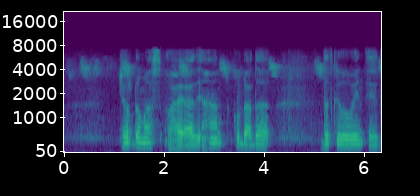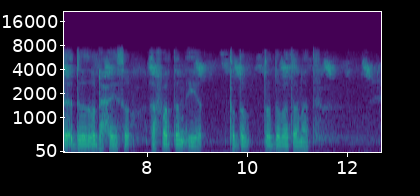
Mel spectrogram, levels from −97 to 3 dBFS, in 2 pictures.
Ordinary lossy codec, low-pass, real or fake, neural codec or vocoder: AAC, 24 kbps; 7.2 kHz; real; none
